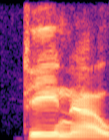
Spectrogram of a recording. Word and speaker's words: dinner: And dinner, there is R, but dinner. Dinner. Remember that. R is at the end. And British IPA, we do not pronounce R in this case.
